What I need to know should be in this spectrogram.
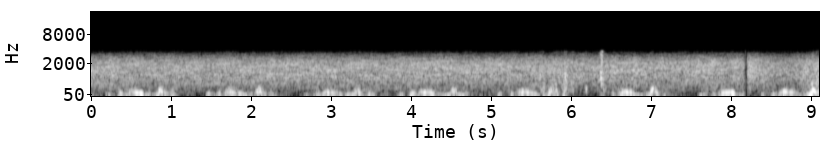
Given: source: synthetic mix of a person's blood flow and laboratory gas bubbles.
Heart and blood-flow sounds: Doppler ultrasound of blood flow; precordium
5.60-5.69 s: bubbles
5.78-6.07 s: bubbles
6.16-6.24 s: bubbles
6.35-6.46 s: bubbles
9.04-9.11 s: bubbles
From the record:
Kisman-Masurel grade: 221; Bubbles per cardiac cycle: several, 3 to 8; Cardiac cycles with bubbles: 10 to 50%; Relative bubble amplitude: barely perceptible (0.100 to 0.250); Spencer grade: 2 (many but less than half of the cardiac periods contain bubble signals, singularly or in groups); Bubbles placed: anywhere in the cardiac cycle

